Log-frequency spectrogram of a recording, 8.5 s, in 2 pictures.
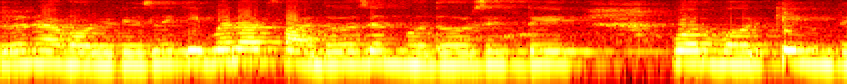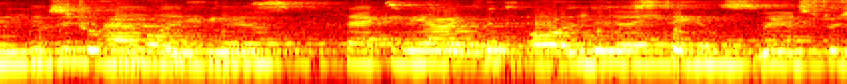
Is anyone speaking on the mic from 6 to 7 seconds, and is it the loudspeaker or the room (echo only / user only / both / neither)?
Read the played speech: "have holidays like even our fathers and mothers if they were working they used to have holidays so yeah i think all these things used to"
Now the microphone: both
